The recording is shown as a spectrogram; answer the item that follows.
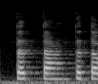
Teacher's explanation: ਦੰਦਾਂ ਨਾਲ ਜੀਭ ਛਾਉਂਦੀ ਹੈ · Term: ਦੰਤੀ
